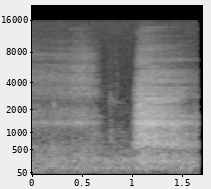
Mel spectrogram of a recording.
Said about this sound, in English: It's good that on an audio medium, you just sit there breathing into the mic.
